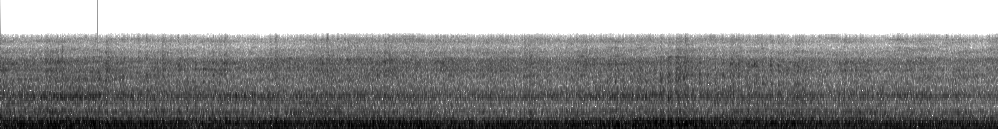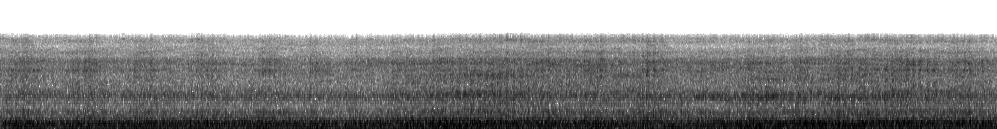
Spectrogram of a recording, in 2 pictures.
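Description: Double-stack intermodal freight train rolling past: a steady rumble of wheels and well cars on the rails, with a faint thin whine above it.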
